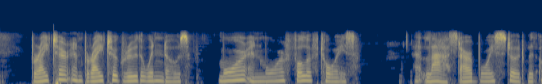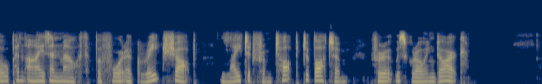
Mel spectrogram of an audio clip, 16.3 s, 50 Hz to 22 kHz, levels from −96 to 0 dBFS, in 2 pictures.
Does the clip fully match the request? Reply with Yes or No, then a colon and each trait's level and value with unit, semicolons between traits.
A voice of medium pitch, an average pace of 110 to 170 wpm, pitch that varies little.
Yes: medium, 165 Hz; slow, 135 wpm; narrow, 2.3 semitones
